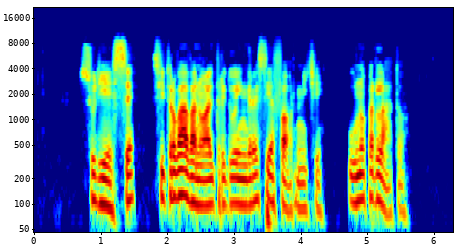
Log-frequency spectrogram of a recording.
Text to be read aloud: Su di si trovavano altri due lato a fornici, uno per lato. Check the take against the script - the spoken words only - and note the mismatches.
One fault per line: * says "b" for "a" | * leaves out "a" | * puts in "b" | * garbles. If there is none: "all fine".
* puts in "esse"
* says "ingressi" for "lato"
